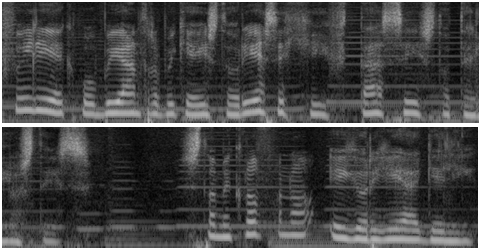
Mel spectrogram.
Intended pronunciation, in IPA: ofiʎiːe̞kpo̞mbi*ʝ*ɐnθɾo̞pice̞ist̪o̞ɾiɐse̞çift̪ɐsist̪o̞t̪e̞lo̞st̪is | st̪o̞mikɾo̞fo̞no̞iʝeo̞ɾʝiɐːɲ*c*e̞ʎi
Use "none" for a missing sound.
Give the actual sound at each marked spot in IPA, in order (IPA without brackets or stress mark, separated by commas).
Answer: none, ɟ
